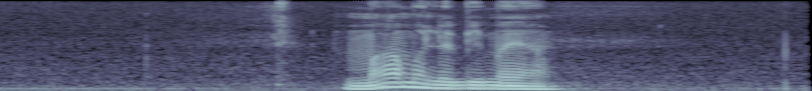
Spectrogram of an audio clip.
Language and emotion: Russian, neutral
